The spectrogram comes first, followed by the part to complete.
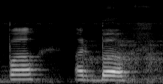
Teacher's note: The lips can close together stopping the air, air को stop करते हैं। देखिए अगर आप साउंड बनाएं प और ब, this action create sounds which are called stop और प्लेसिव।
